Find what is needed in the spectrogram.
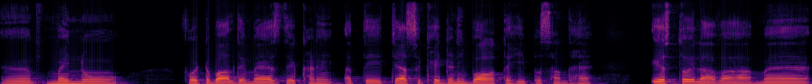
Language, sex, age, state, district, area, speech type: Punjabi, male, 30-45, Punjab, Patiala, rural, spontaneous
